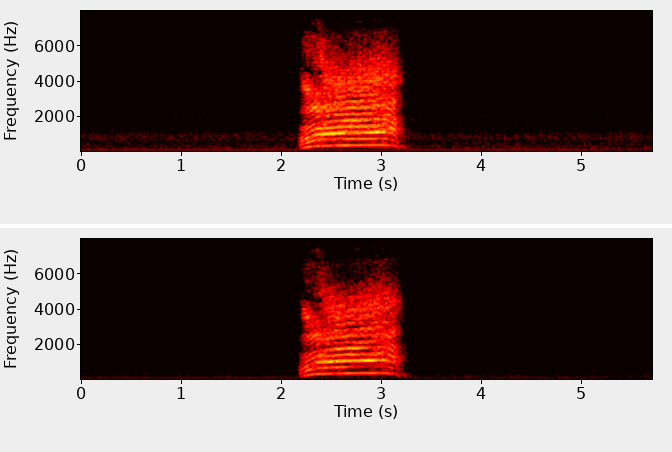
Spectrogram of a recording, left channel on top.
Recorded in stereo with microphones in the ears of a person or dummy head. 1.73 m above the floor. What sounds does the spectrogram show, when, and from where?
2.2 s a scream: 10° left (ahead or behind), 3 m; by 3.2 s 5° left (ahead or behind), 3.5 m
